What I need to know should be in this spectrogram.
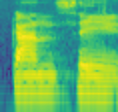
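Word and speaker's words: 完成: Như vậy hoàn thành đọc là can-se đúng không nhỉ?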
